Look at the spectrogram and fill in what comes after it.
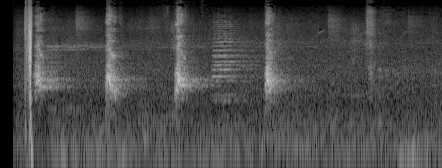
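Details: French Bulldog that wants to bite a cat, giving four sharp, short barks about one second apart, followed by quieter sounds, against a faint indoor background.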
